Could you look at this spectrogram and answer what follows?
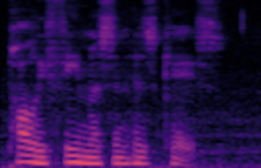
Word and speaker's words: Polyphemus: How do you pronounce this guy's name again? Come again? Come again? Polyphemus?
